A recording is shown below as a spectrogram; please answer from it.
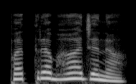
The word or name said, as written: ಪತ್ರಭಾಜನ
